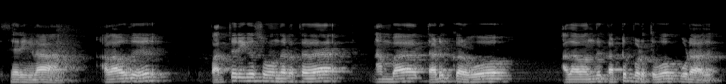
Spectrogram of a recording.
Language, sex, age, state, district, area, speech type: Tamil, male, 30-45, Tamil Nadu, Salem, urban, spontaneous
